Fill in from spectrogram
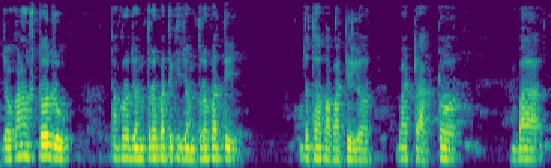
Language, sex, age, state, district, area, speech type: Odia, male, 30-45, Odisha, Mayurbhanj, rural, spontaneous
